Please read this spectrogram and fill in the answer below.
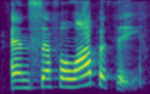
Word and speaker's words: encephalopathy: Cardiomyopathy, hemoglobinopathy, radiculopathy, nephropathy, encephalopathy. See, wouldn't it be kind of easier to say encephalopathy? But you can't. It's opathy, op.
